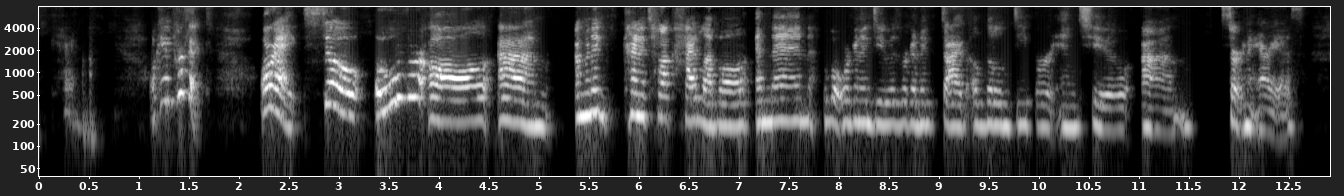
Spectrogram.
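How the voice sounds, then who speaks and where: Somewhat breathy, a woman speaks at a fairly slow pace with big swings in loudness. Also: medium pitch for a woman, ordinary pitch variation. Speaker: astrologer. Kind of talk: personal astrology reading.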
